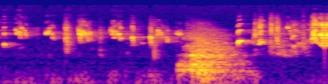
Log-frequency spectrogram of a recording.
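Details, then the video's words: A happy budgie gives quick squeaky chirps and warbles, interrupted midway by a brief rushing, hissing noise before the chirping resumes. "Happy budgie chirping sound"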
